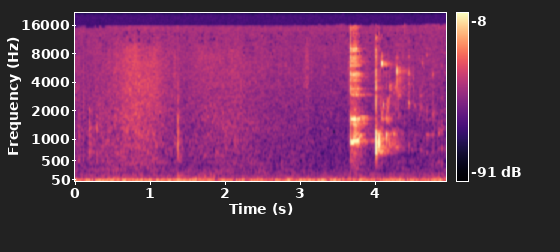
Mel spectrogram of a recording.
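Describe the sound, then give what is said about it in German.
Water splashes briefly into a glass with a light clink near the end, fairly quiet, over a steady low background hum with no one talking. “Nur einen Schluck Wasser.”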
